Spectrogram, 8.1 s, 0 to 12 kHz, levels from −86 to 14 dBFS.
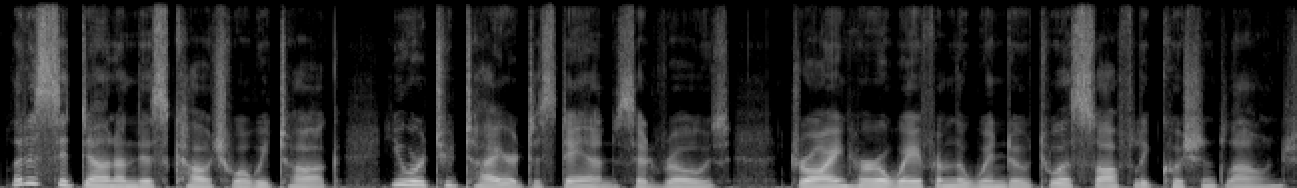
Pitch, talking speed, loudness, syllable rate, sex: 175 Hz, 215 wpm, -18 LUFS, 5.3 syllables/s, female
